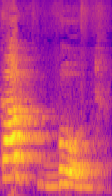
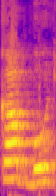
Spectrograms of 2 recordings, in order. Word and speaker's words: cupboard: Number 1 দেখো covered, কিন্তু এখানে লেখা আছে কাপবোর্ড। কি লেখা আছে? কাপবোর্ড। ইট ইজ 2 syllable words, দুটো সিলেবল ওয়ার্ড, মানে দুটোকে ভেঙে আমরা বলছি কাপবোর্ড, কিন্তু এটা কিন্তু রং। ইট is wrong. It ইজ নট কাপবোর্ড, ইট ইজ কাপবার্ড।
